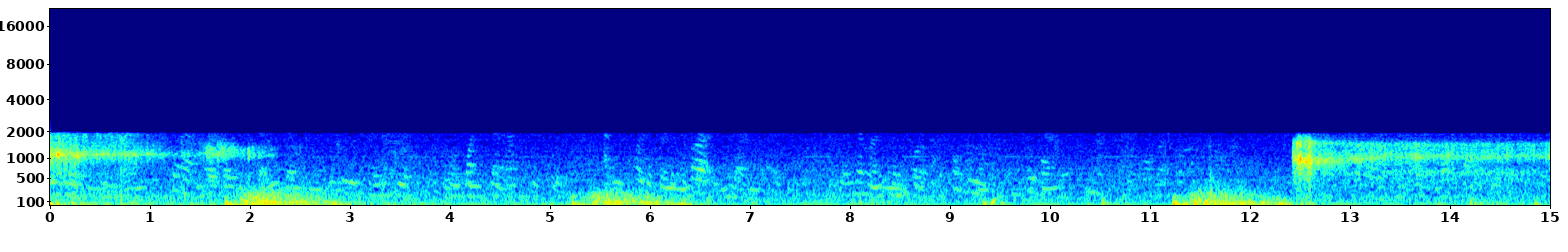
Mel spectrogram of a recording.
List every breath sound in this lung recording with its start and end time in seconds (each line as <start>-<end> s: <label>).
1.70-2.73 s: inhalation
5.13-6.24 s: inhalation
11.20-12.31 s: inhalation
